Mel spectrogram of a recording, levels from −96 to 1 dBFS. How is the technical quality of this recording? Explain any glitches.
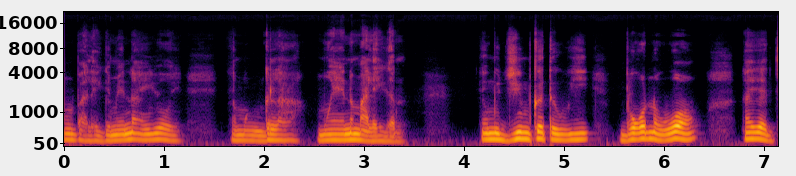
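No technical glitches can be heard in this recording, and the speech signal holds steady without any dropouts, distortion or other faults.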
